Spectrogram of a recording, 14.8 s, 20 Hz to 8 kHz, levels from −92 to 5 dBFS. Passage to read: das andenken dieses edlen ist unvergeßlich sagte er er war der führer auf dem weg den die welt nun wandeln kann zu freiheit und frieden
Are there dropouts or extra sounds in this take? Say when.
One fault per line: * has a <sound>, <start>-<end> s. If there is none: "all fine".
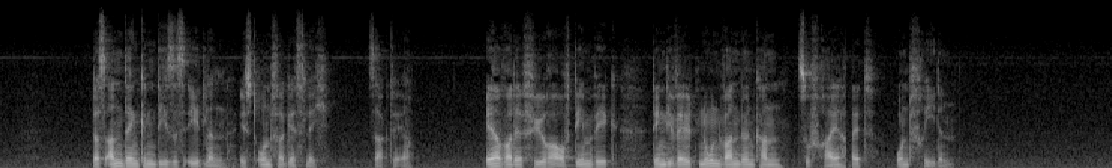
* has a dropout, 11.3-11.4 s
